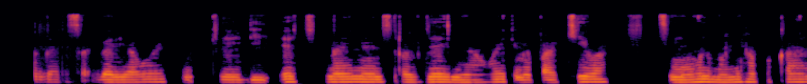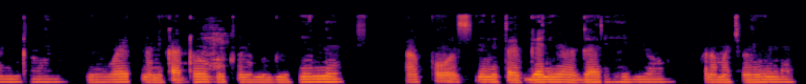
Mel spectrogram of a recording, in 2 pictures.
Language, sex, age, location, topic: Swahili, male, 25-35, Wajir, finance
